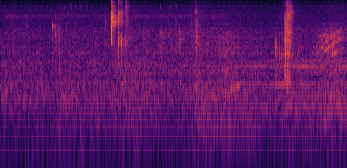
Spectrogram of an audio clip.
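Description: Small plastic doll accessories being handled: a quick cluster of light clicks about a second and a half in, then single faint clicks near the middle and near the end, against quiet room tone.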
